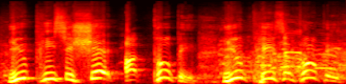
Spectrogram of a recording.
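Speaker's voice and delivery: high-pitched indignant outburst; hammed-up, high accusation; mock outrage. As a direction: exclaim it in comic disbelief at a fraud. Acted indignant outburst at the fake Brit.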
